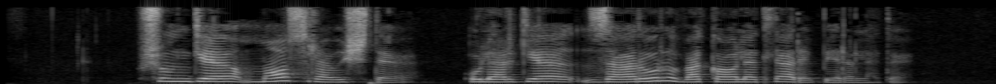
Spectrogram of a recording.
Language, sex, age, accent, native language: Uzbek, female, 18-24, Farg'ona, Uzbek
